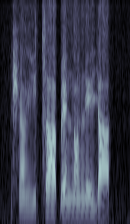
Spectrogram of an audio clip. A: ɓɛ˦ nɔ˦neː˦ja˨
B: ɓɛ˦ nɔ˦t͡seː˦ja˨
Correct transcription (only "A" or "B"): A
